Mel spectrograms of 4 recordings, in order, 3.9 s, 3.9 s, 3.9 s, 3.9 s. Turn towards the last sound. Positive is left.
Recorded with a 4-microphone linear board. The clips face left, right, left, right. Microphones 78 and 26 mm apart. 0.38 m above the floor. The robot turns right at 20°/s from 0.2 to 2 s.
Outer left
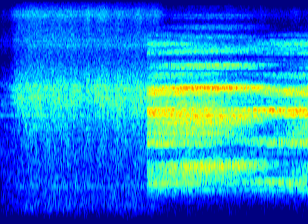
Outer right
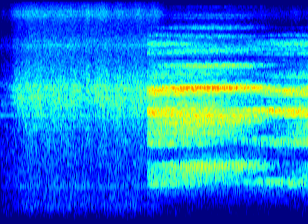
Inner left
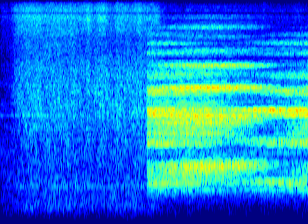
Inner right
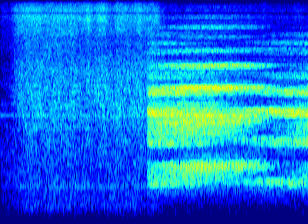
turn(degrees=40)  # may be behind; listen again after turning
